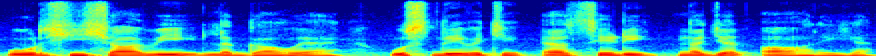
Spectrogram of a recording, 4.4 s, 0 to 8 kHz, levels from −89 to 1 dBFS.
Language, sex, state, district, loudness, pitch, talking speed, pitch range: Punjabi, female, Punjab, Kapurthala, -14 LUFS, 150 Hz, 190 wpm, 140-160 Hz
